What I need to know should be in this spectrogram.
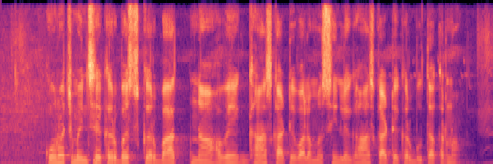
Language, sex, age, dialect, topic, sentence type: Chhattisgarhi, male, 25-30, Northern/Bhandar, agriculture, statement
